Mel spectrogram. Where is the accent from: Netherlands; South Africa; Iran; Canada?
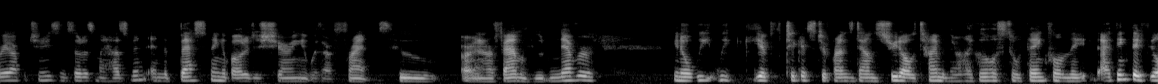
Canada; Calgary, Alberta; my hometown, yep, in Calgary.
